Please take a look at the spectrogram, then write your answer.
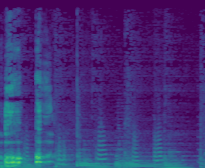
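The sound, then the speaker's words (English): A drawn-out, croaky burp that starts with a couple of loud voiced bursts and then stretches into a long, low, wavering rumble before a final short gulp. “Oh, I got a burp.”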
